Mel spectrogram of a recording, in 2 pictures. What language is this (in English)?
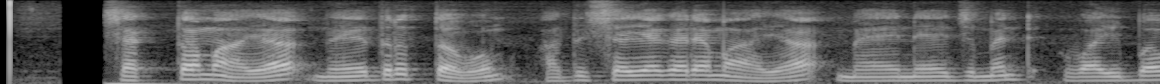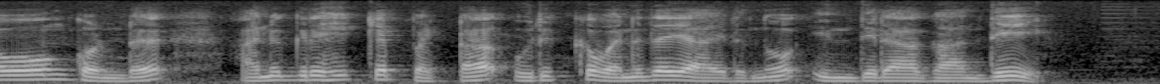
Malayalam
